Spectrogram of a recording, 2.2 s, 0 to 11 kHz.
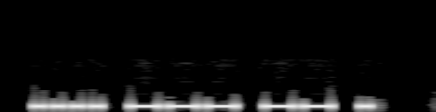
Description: Morse code, heard as a keyed tone, about 25 wpm, 600 Hz. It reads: HOME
